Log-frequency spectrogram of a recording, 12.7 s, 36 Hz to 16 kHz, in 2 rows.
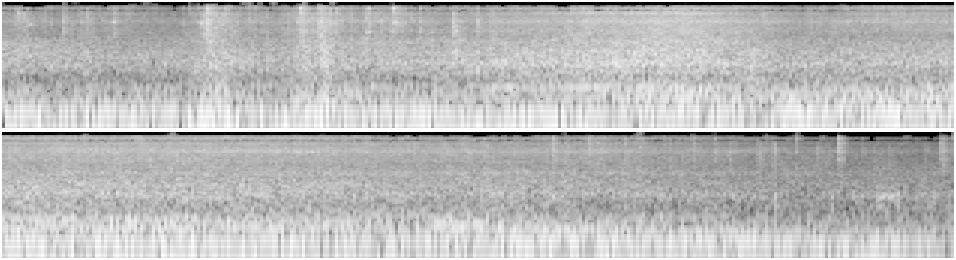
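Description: Cummins 855 Big Cam inline-six diesel of a 1983 Crown tandem-axle bus running steadily under way, heard from the driver's seat with road and tyre noise.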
